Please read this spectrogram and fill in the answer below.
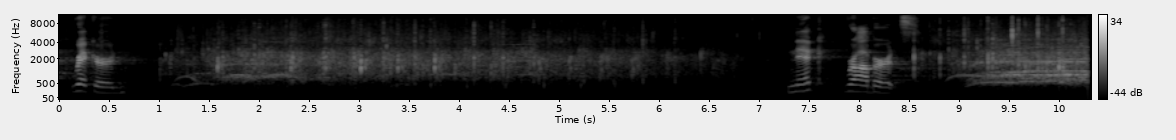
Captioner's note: applause; applause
